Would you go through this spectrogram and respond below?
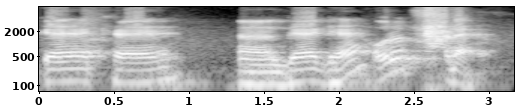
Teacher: कहां से बोले जा रहे हैं? कंठ से।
